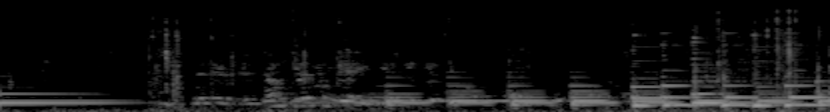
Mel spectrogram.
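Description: Background music: a light tune of short pitched notes that dips low about a second in, then picks up again.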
